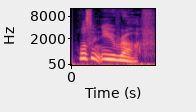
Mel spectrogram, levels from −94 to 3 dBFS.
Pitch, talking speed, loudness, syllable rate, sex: 240 Hz, 215 wpm, -12 LUFS, 4.4 syllables/s, female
